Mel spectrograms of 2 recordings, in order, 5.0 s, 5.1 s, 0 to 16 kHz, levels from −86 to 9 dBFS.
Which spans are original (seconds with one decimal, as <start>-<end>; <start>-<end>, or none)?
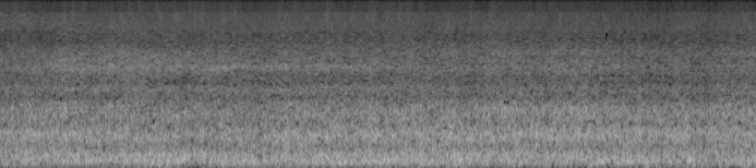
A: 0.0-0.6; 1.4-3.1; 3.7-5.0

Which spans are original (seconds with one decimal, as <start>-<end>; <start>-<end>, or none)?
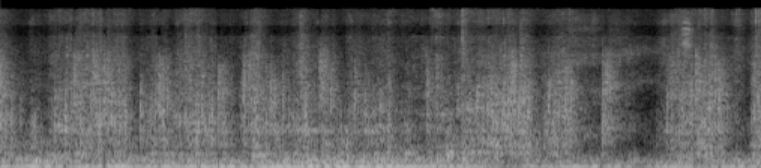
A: 0.0-5.1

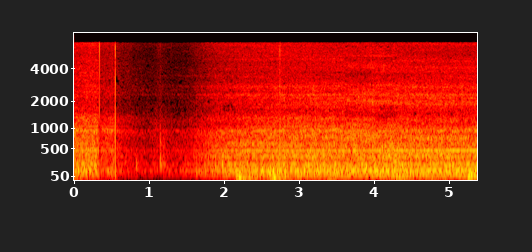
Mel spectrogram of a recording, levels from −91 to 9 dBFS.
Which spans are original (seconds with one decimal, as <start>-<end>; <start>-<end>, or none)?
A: 0.0-3.6; 4.3-5.4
